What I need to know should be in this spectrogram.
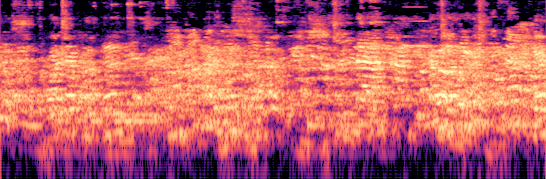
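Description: Several women talk and murmur nearby.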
